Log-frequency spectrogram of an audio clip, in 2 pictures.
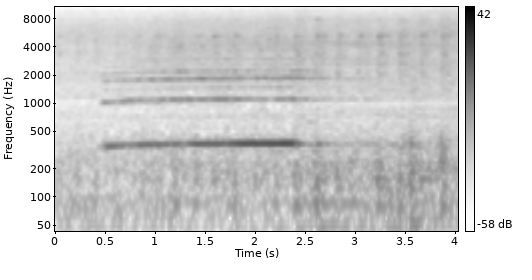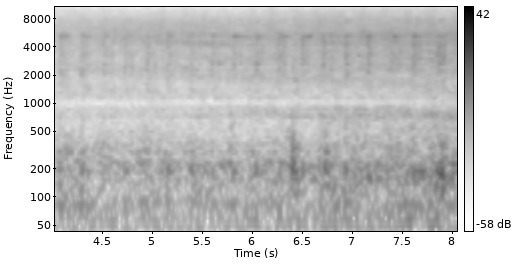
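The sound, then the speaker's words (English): A steam train's whistle blows one long, steady blast, then gives way to loud, continuous hissing steam and rhythmic chuffing as the engine passes close by. The train runs from Fort William to Mallaig over the Glenfinnan Bridge. No one speaks. “You can sit in the cockpit and watch the steam train pass by.”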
